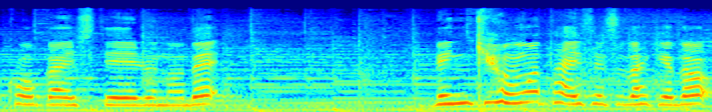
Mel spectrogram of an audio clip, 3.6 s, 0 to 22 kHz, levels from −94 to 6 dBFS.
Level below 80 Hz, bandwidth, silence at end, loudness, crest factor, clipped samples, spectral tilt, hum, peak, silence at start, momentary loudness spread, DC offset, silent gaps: -42 dBFS; 16.5 kHz; 0 s; -20 LUFS; 16 dB; under 0.1%; -5 dB/octave; none; -4 dBFS; 0 s; 17 LU; under 0.1%; none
